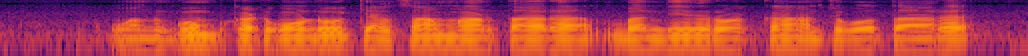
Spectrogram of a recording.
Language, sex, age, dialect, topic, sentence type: Kannada, male, 60-100, Dharwad Kannada, agriculture, statement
